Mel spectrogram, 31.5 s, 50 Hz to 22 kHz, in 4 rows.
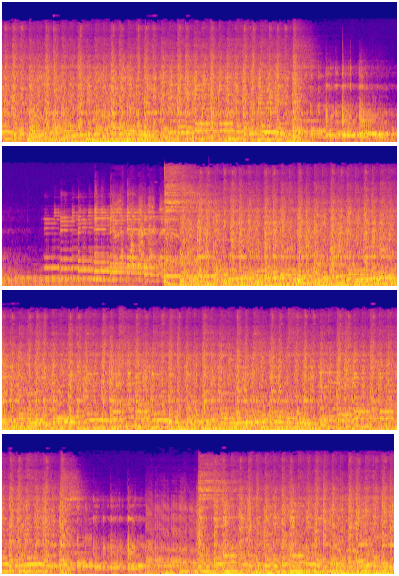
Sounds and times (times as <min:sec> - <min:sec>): Music: 0:00.0 - 0:31.5.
